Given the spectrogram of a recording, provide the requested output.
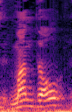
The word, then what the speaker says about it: Mandel: Rabbi Seth Mandel, he's Mandel is the way he pronounces his name, has been in charge of OU Meet for how long?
